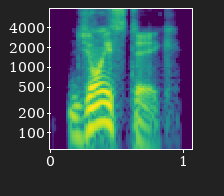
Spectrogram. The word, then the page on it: joystick: British English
